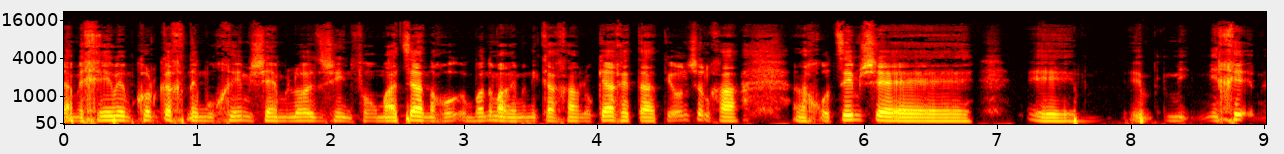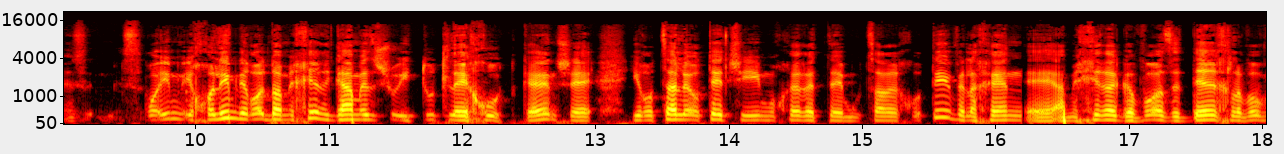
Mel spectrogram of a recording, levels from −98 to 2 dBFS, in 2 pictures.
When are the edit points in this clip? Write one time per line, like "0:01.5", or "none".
0:09.6
0:16.2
